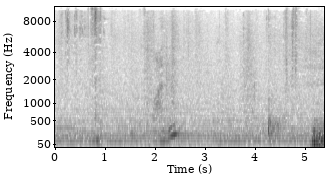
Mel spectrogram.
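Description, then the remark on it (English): Thirty silver coins clink as the chief priests count them out for Judas Iscariot, a few light, scattered metallic chinks spread over several seconds, with faint murmured vocal sounds in between. “They counted out 30 silver coins and gave them to him.”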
